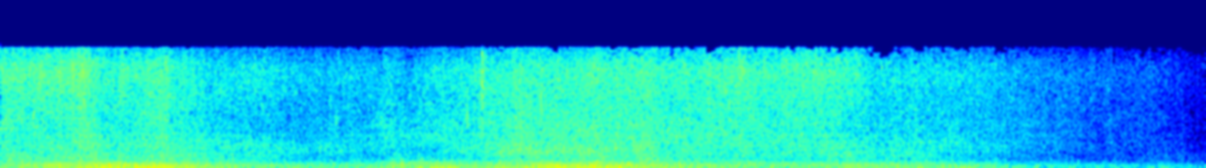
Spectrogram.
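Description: Ocean surf breaking, a steady roar that swells with two waves, about a second in and again about four seconds in, then eases off toward the end.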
